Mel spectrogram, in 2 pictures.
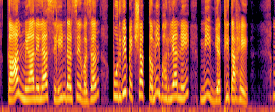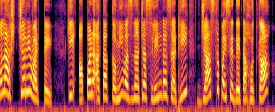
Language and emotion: Marathi, angry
